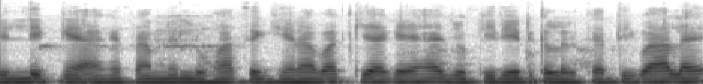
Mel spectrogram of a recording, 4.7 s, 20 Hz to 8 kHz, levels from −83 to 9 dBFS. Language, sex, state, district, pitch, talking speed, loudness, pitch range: Hindi, male, Delhi, New Delhi, 115 Hz, 205 wpm, -14 LUFS, 115-120 Hz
